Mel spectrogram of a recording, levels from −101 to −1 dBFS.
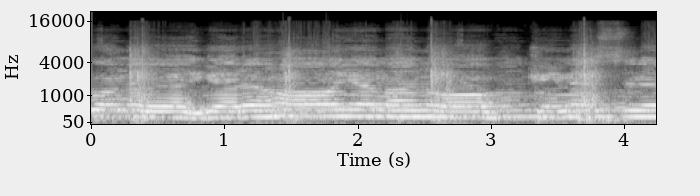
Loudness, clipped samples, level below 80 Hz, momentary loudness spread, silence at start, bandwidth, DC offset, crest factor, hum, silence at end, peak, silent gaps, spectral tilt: -11 LUFS; under 0.1%; -42 dBFS; 4 LU; 0 s; 10.5 kHz; under 0.1%; 10 dB; none; 0 s; 0 dBFS; none; -7 dB/octave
